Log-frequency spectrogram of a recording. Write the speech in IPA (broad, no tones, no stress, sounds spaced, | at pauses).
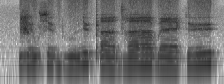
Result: ʐ ø w s ø bʱ u n ø pʼ aː dʱ aː b æː k ø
